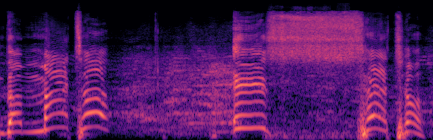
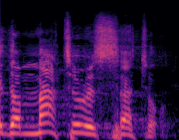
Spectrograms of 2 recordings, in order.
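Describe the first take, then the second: First: High, emphatic African-style declaration; African preacher. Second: Said in the usual way. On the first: Shown as a demonstration. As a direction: proclaim it like an African, drawing out the ending. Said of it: "Say it like an African". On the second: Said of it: "not with your European voice".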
